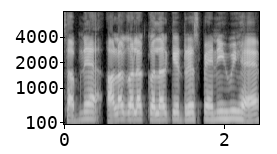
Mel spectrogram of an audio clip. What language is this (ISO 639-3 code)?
hin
